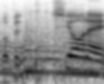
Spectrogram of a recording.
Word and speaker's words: competizione: How to pronounce competizione? Don't put any strange accent. Competizione. That's it.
